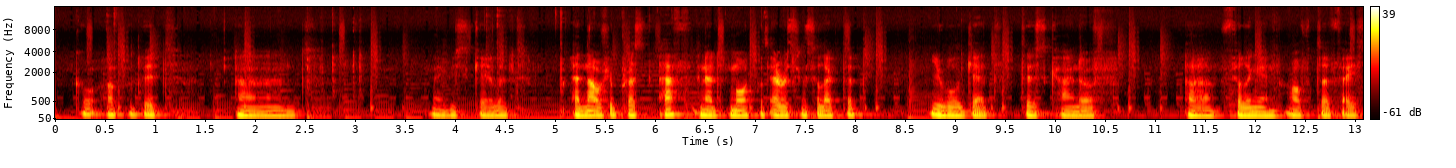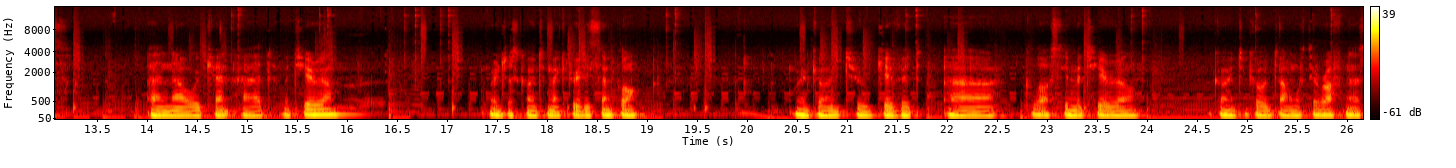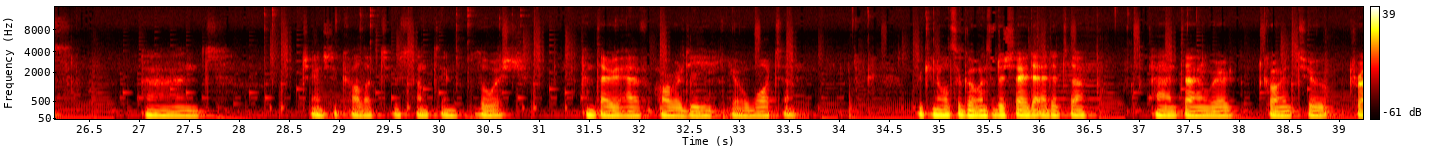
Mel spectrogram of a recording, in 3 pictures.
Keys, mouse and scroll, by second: 0.9 middle click, 2.5 Tab, 2.8 s, 7.3 f, 10.2 middle click, 12.1 Tab, 13.2-13.6 middle drag, 14.8 click, 15.7 click, 16.5 click, 16.9 click, 17.6 middle drag, 18.6 z, 19.9 middle drag, 21.6-24.0 drag, 25.0 click, 26.3-26.8 middle drag, 28.2 click, 31.1 KP_0, 31.4-31.7 shift+middle drag, 32.5-32.8 shift+middle drag, 34.0 shift+middle click, 36.6-36.9 shift+middle drag, 37.7 middle drag, 38.3 middle click.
